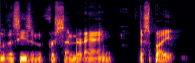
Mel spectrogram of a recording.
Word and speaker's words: Aang: the season, for Senator Aang. Despite... Is it Aang or Ong? How do they pronounce it in this? Aang. Like the Avatar.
